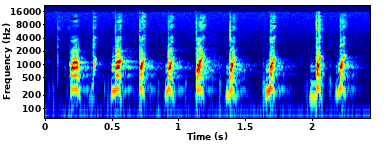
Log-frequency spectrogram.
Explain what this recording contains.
Chicken imitation
A man clucking like a chicken.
